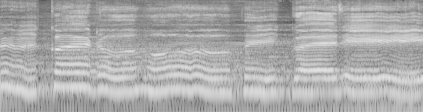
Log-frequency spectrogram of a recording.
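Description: A male voice singing long held, ornamented notes without words in a South Asian classical style, over steady instrumental accompaniment.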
